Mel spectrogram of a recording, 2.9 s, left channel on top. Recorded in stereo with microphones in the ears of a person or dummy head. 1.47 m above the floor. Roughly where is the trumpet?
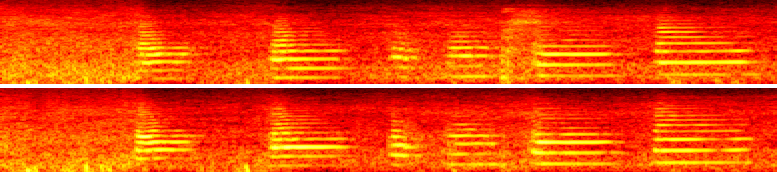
Right.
